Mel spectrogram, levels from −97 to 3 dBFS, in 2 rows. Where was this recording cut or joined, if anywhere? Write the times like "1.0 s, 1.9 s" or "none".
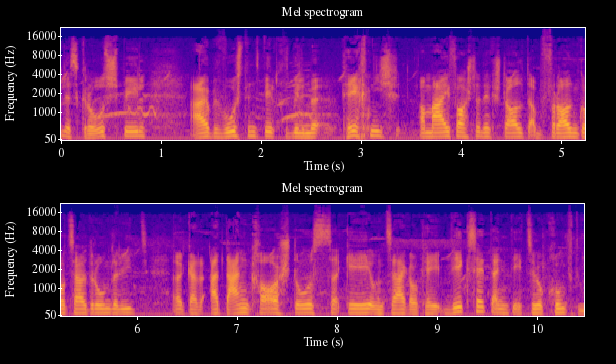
2.8 s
